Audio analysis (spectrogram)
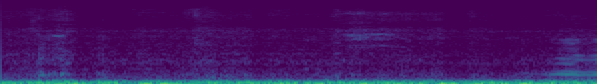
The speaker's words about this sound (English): Suddenly there was like a whole bunch of traffic coming down this little country road.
